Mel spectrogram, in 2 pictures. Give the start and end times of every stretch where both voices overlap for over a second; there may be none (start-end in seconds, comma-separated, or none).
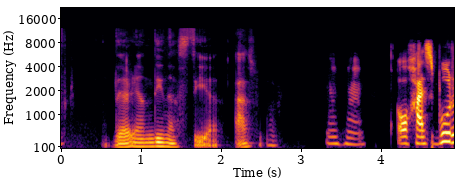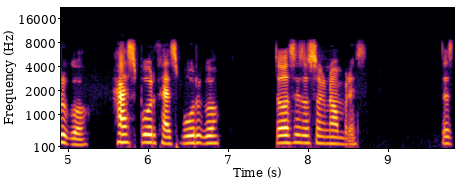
none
